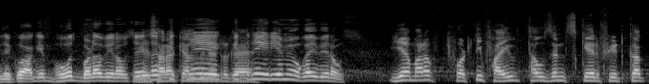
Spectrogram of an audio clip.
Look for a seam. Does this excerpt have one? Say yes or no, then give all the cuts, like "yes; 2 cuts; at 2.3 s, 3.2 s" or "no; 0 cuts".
no; 0 cuts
